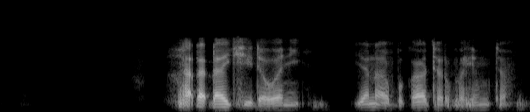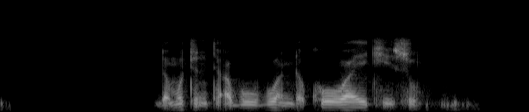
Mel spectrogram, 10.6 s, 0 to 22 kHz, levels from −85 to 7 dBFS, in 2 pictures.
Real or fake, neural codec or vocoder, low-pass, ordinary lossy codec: fake; codec, 16 kHz, 6 kbps, DAC; 5.4 kHz; AAC, 32 kbps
